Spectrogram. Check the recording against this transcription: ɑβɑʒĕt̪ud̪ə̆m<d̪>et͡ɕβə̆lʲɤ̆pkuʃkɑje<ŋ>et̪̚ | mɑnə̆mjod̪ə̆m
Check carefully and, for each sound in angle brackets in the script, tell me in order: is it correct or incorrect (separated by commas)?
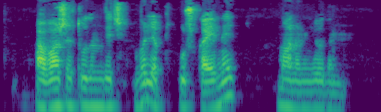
correct, incorrect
